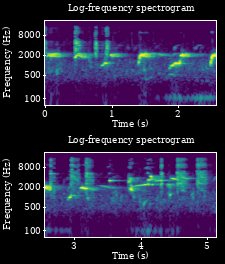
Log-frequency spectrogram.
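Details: White-rumped shama master song for training other birds: repeated whistled notes with downward slurs and harsh squawky bursts, phrases coming roughly twice a second in a lively, uneven sequence.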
